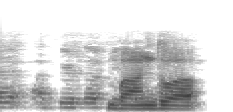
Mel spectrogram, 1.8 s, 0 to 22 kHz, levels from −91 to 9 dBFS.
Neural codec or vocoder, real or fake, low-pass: none; real; 7.2 kHz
